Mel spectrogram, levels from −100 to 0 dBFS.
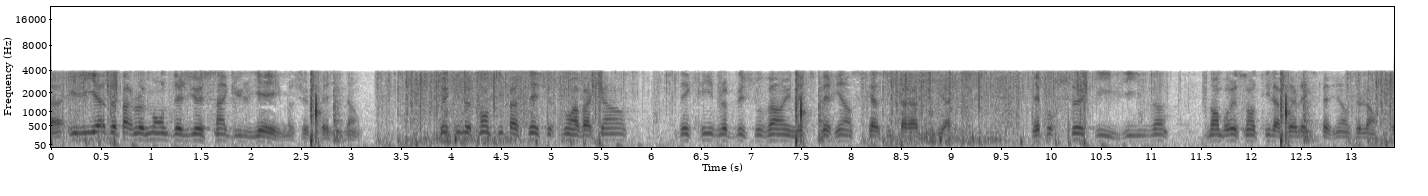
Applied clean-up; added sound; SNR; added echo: none; Crumpling, crinkling; 2 dB; none.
